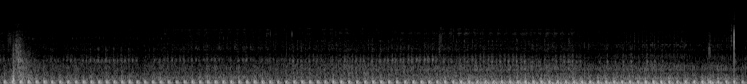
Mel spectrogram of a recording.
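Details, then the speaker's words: Trailmaster 300 XRX at idle: single engine pulsing about three times per second with a loose clatter on top; owner says it rattles a lot in the front. "Oh yeah, another thing about it, it does rattle a lot in the front too, like,"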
